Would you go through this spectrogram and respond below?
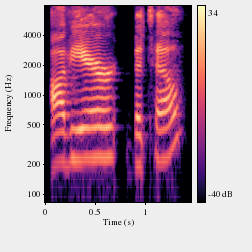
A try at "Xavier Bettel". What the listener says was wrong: Xavier Bettel, yeah. pronounce the X, yeah. Yeah, Spanish, yeah. be a J.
